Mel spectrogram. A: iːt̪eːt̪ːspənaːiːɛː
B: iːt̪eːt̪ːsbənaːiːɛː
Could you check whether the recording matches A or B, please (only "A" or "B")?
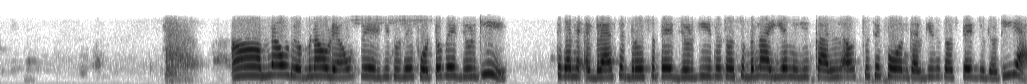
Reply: B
